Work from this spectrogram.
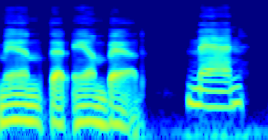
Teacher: It's that flat, almost nasal sound. It feels very frontal right behind my teeth. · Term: the ash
